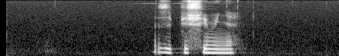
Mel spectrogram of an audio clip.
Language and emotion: Russian, neutral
